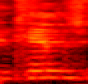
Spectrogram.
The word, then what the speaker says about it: Thames: are supposed to right it's not pronounced Dames by the way it's the Tim's River make those flights hmm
